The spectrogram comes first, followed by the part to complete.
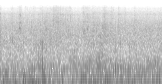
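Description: Wind on the microphone: a steady low rumble with a faint hiss.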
